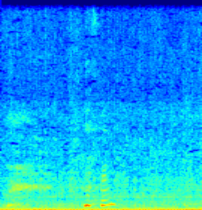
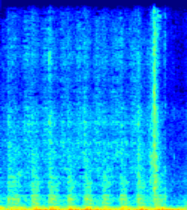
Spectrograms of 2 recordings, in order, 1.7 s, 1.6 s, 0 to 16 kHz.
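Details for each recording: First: VW Golf 3 (Mk3) that would not start, after repair of the ignition system (coil, plugs, distributor rotor replaced by owner; Hall sender faulty): low, steady idle with no misses or stumbles; engine starts and runs evenly. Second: VW Golf 3 (Mk3) petrol that stalls while driving or won't start, with a new ignition coil, spark plugs and distributor rotor already fitted: even starter cranking at about seven pulses a second with no firing; the cause is a faulty Hall sender.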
